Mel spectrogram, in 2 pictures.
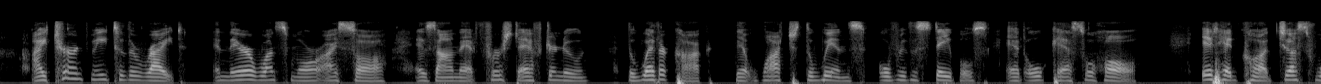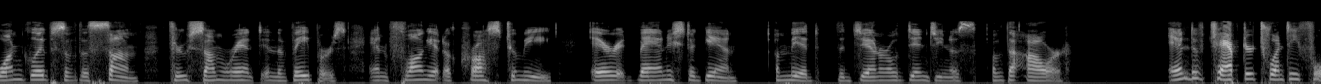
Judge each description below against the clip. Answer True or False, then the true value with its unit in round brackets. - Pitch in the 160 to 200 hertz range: True (190 Hz)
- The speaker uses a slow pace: True (130 wpm)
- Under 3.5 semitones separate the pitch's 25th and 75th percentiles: True (2.5 semitones)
